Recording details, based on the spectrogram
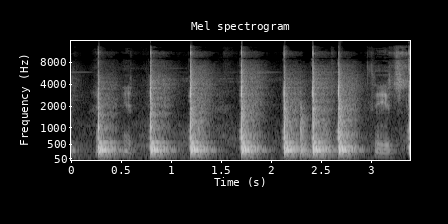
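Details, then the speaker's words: Hammer tap test on a boat's plywood stringer in the cockpit engine area; about eight sharp, crisp taps with no dull thud, showing this side is sound and not delaminated, unlike the nearby patch. "not delimited on the other side very crisp sound so it's just delaminated here"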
